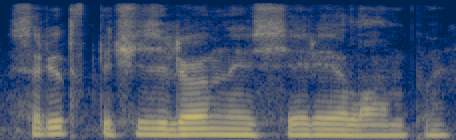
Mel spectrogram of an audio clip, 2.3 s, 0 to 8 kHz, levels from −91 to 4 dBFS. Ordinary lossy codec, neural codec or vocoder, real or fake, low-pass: none; codec, 16 kHz, 4 kbps, X-Codec, WavLM features, trained on Multilingual LibriSpeech; fake; 7.2 kHz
